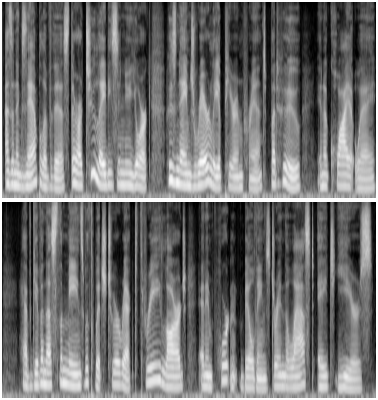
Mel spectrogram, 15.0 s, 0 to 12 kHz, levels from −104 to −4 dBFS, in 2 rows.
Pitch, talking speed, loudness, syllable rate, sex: 155 Hz, 170 wpm, -19 LUFS, 4.5 syllables/s, female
